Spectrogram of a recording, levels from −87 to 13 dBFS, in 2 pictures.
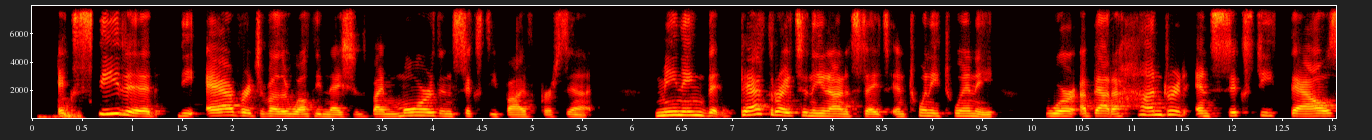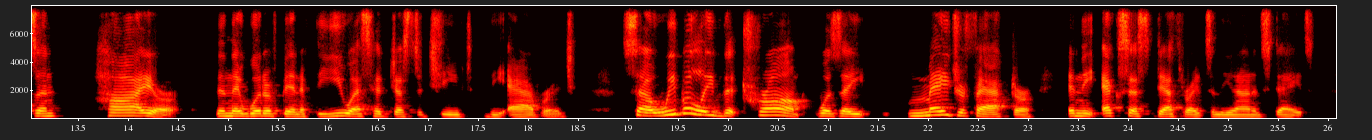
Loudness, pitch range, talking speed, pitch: -23 LUFS, 155-225 Hz, 130 wpm, 180 Hz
